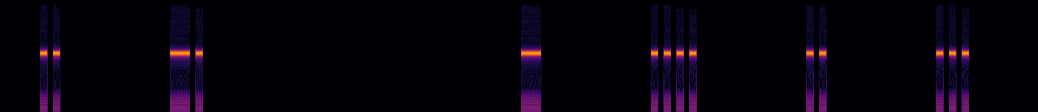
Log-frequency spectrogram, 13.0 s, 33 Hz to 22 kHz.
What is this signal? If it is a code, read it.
Morse code, heard as a keyed tone, about 15 wpm, spaced as for 5 wpm, 1000 Hz. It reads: IN THIS
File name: qotdfiles / 5wpm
